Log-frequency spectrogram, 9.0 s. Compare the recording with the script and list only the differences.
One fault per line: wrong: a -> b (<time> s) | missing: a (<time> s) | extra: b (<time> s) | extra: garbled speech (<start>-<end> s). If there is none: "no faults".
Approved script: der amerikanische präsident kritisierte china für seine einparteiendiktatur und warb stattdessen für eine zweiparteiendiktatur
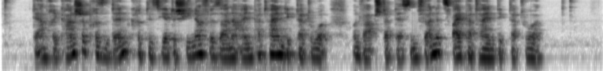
no faults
